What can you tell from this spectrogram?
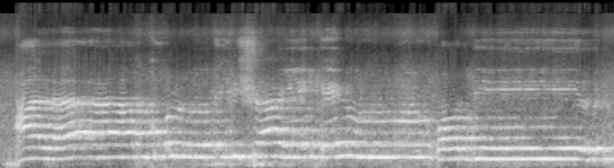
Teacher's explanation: Disebut bacaan ikhfa hakiki, artinya samar-samar dengan sebenarnya. Jadi kasrah tanwin dibaca samar dengan qaf dengung.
